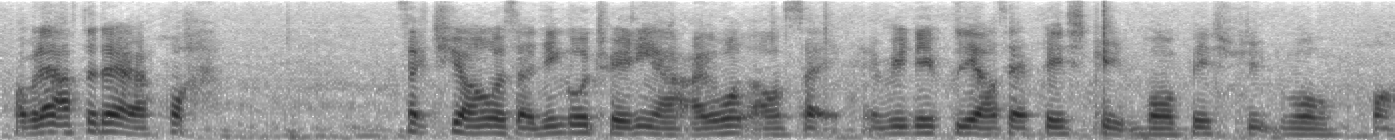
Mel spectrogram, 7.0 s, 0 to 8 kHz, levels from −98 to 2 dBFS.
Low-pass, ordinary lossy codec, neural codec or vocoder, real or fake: none; none; codec, 16 kHz, 4 kbps, FreqCodec, smaller model; fake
